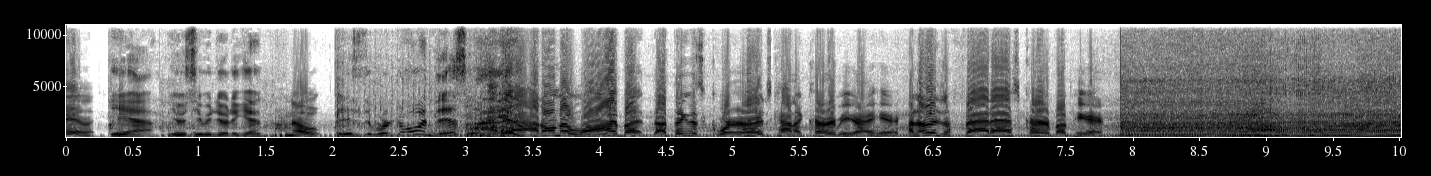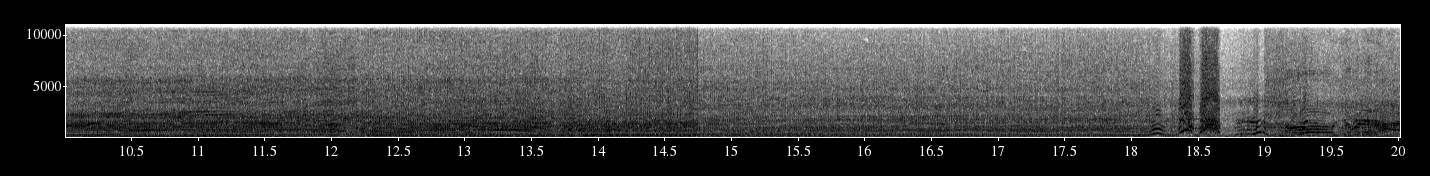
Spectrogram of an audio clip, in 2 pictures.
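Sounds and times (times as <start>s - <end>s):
wind rushing over microphone: 7.8s - 20.0s.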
